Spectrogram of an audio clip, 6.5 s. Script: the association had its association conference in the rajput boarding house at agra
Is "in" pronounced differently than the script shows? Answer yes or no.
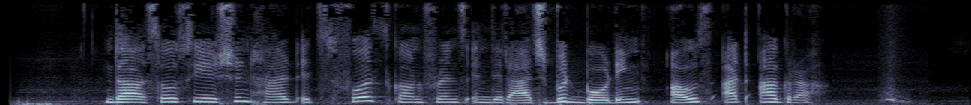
no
